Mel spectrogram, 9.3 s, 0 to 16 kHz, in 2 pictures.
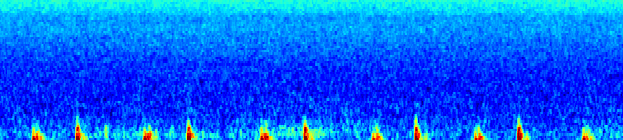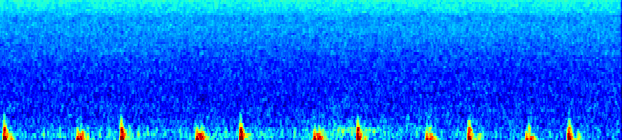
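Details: Male ASMR recording of heart sounds only, no talking: steady soft lub-dub heartbeat at about 68 beats a minute, regular, no extra sounds; normal heart sounds.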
